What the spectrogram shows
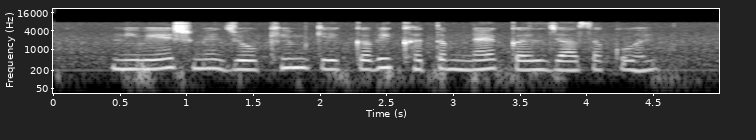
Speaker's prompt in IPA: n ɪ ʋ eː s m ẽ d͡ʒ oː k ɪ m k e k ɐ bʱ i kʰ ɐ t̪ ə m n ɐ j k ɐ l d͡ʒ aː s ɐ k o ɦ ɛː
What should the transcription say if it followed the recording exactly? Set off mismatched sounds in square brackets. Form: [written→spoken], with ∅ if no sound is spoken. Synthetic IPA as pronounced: n ɪ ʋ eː [s→ʃ] m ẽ d͡ʒ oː [k→kʰ] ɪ m k e k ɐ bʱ i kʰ ɐ t̪ ə m n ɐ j k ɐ l d͡ʒ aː s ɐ k o ɦ ɛː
